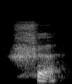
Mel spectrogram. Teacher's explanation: this is the sh, which is with the tongue pointing upwards. It's a cerebral tongue position.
